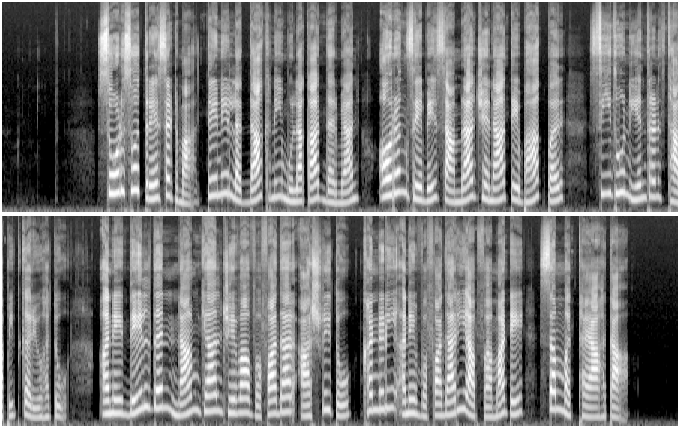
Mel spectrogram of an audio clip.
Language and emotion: Gujarati, neutral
